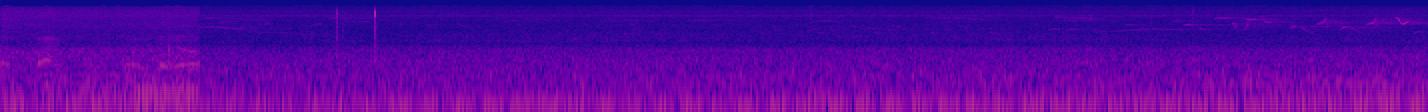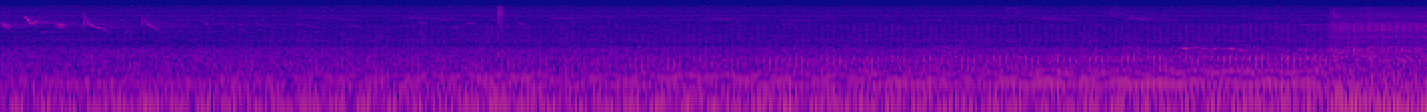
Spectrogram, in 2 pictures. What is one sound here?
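A helicopter drones overhead with a steady, throbbing hum.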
